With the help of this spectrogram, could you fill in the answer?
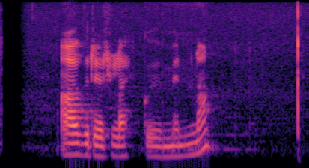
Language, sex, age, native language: Icelandic, female, 40-49, Icelandic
